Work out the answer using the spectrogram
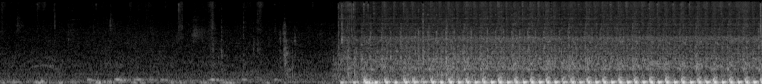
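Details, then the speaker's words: Honda Wave 125 single-cylinder motorcycle started after general cleaning, air cleaner now refitted (carb was noisy without it): starts, then settles into a steady, even thumping idle about three beats a second; engine now quiet and healthy. "So, ayan, tahimik na yung makina niya."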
